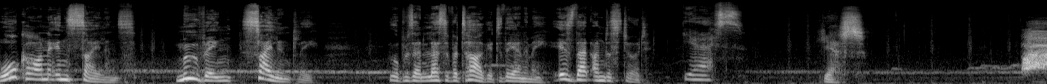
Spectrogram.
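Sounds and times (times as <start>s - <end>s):
speech: 0.0s - 3.2s, 3.9s - 7.5s, 8.2s - 8.7s, 10.2s - 10.4s
fox mating call scream: 4.0s - 5.6s, 10.1s - 10.4s.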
